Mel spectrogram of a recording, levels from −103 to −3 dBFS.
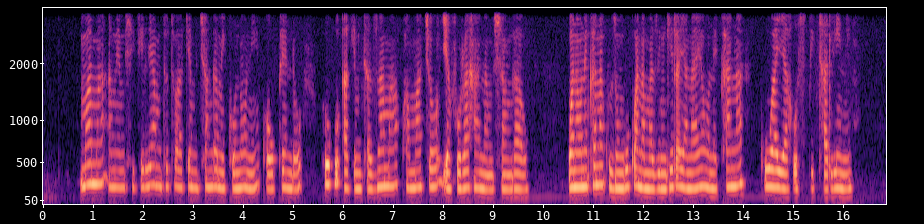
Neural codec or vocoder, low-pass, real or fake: none; 3.6 kHz; real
